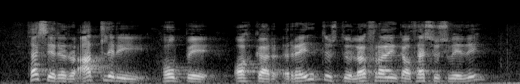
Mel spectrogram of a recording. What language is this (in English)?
Icelandic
